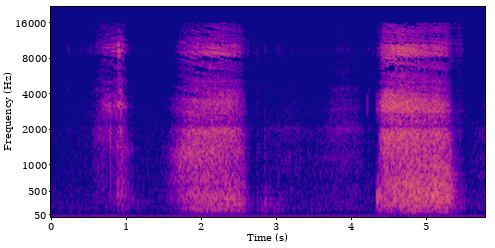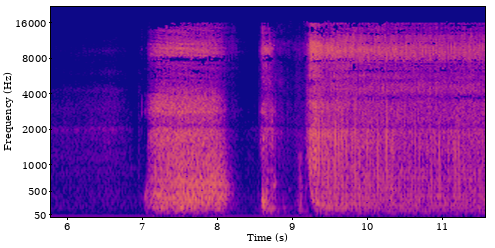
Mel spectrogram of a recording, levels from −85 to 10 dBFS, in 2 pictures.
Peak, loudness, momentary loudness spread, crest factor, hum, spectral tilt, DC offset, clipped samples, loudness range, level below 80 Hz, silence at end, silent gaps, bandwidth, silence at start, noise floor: -2 dBFS; -22 LUFS; 21 LU; 26 dB; none; -0.5 dB/octave; under 0.1%; under 0.1%; 12 LU; -72 dBFS; 0 s; none; 16.5 kHz; 0.65 s; -66 dBFS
